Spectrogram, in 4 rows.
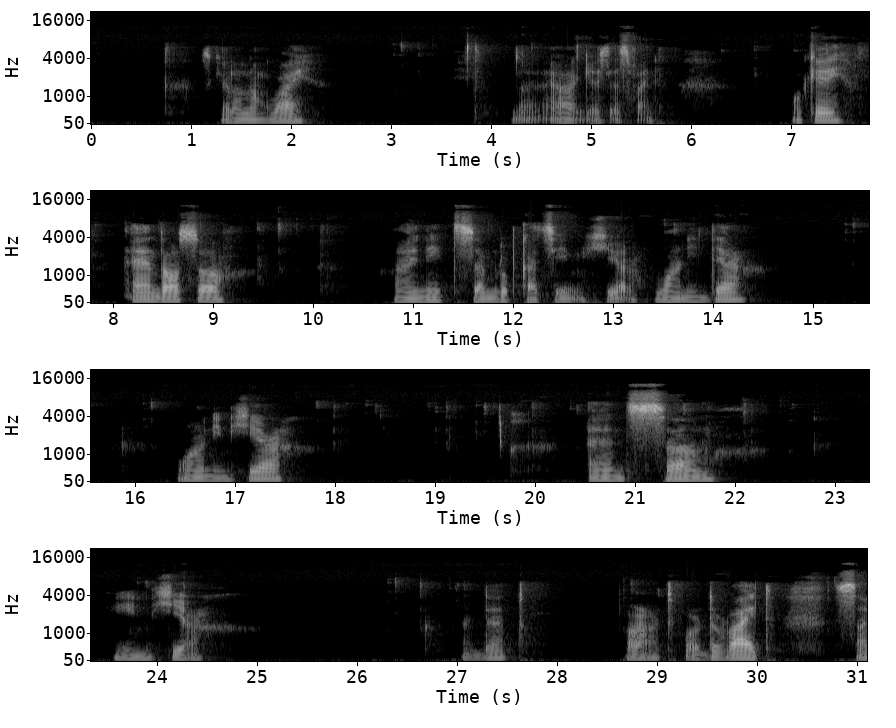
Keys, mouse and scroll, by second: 0.5 l, 1.4 s, 3.6 Tab, 8.2 Tab, 13.3 ctrl+r, 15.8 ctrl+r, 23.0 ctrl+r, 24.2-26.4 drag, 27.4 ctrl+shift+r.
